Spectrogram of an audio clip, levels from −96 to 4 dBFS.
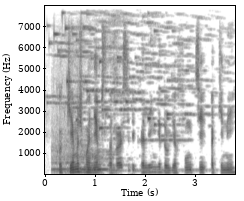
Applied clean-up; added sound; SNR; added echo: classical method Wiener filter.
